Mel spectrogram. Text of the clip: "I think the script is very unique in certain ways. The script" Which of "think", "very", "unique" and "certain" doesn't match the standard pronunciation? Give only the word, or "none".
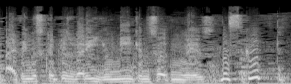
think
